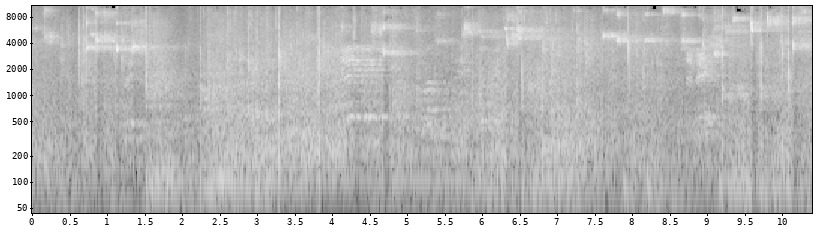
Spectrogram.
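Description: Basketball dribbled on a gym floor, with repeated sharp bounces, during a game in a large echoing gym. Short high squeaks from sneakers are scattered through, along with players' voices and shouts.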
